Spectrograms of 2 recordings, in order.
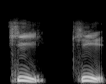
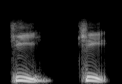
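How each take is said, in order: The two takes are said the same way.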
